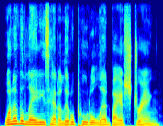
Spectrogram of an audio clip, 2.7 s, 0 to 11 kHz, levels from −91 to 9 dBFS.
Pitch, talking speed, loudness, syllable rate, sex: 170 Hz, 265 wpm, -17 LUFS, 6.3 syllables/s, female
